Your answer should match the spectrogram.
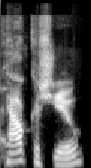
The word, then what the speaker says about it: Calcasieu: Calcasieu. Did good job. It is spelled Have you heard?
